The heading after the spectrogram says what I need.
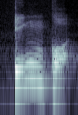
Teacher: Ingqa, tanwin bertemu dengan huruf qaf, maka dinamakan dengan ikhfa hakiki. Maka ketika melafalkannya bukan hanya dengung ya, melainkan dengan bacaan samar seperti menghadapi huruf qa ya.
